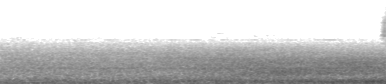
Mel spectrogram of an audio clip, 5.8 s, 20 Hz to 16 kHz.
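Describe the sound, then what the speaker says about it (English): A Boeing 777 takes off from runway 36L at Amsterdam Schiphol, bound for San Francisco; a steady distant jet roar rumbles low and slowly grows louder as the aircraft rolls down the runway. "Now, Triple seems to be needing a lot of runway length to get airborne."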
